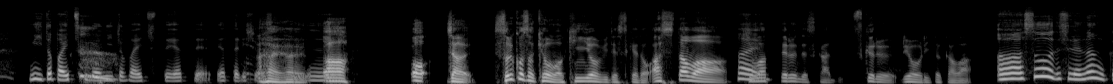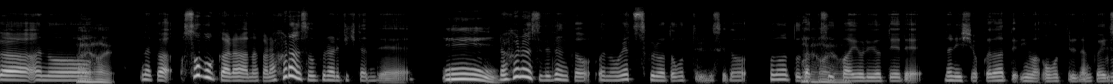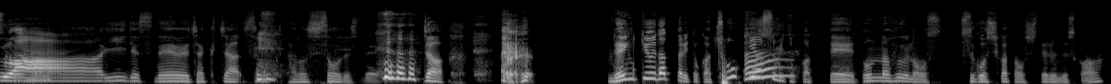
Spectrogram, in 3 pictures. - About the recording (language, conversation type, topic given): Japanese, podcast, 休日はどのように過ごすのがいちばん好きですか？
- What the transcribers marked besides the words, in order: laugh; throat clearing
